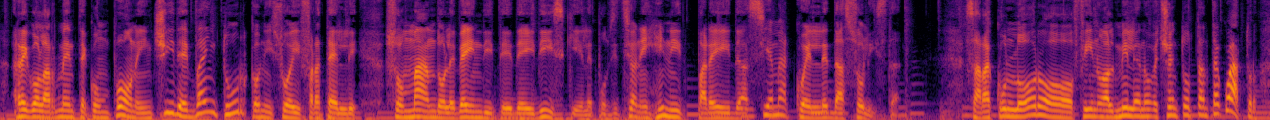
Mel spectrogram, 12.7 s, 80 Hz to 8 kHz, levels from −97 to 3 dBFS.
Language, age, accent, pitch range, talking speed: Italian, 40-59, native, 135-200 Hz, 155 wpm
